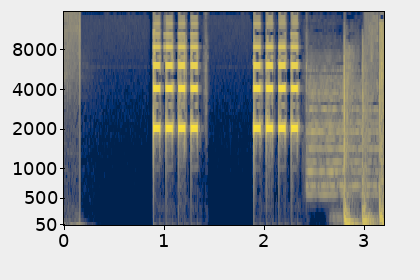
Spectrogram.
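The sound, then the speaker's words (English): A digital alarm clock beeps loudly, two bursts of four quick, shrill beeps with a short pause between, followed by a lower buzzing tone and a few thuds. “There it is! The sound signaling your morning has begun.”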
